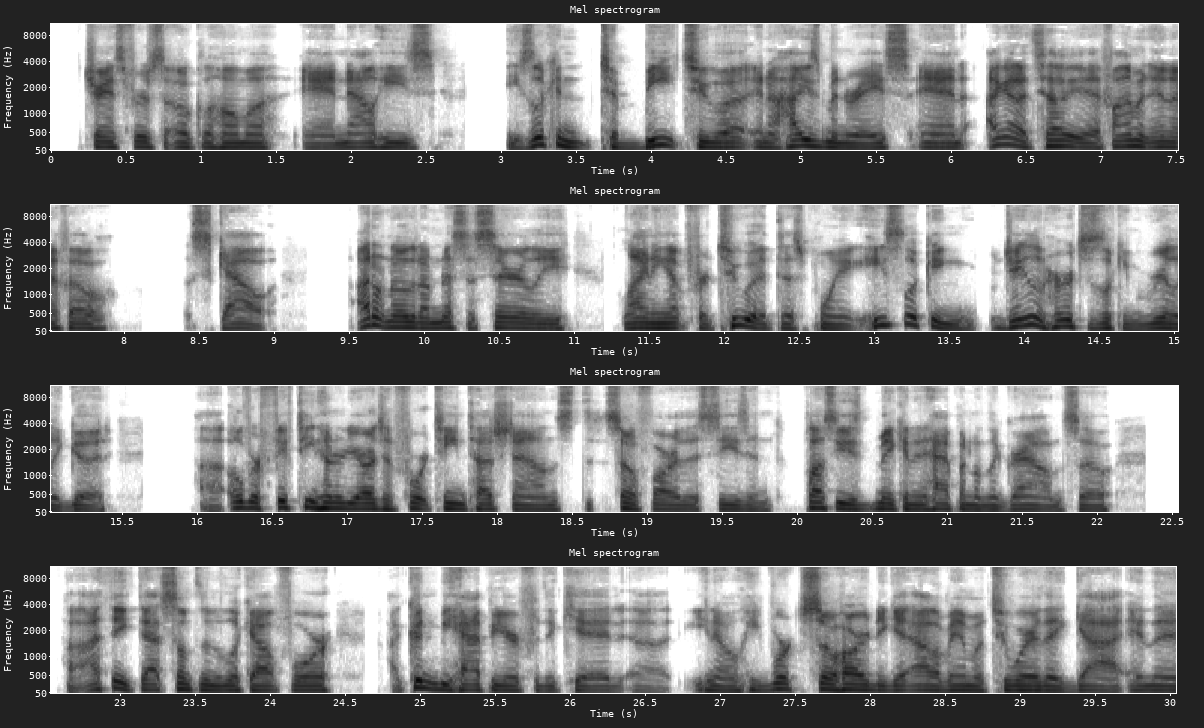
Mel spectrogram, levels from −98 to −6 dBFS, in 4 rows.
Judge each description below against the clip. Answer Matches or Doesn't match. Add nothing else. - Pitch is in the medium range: Doesn't match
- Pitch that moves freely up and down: Doesn't match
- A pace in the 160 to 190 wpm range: Doesn't match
